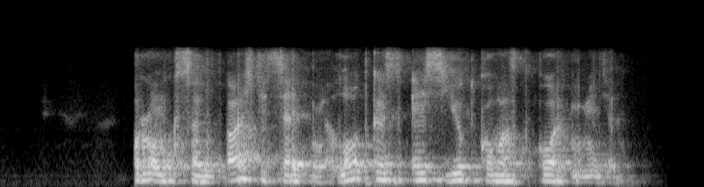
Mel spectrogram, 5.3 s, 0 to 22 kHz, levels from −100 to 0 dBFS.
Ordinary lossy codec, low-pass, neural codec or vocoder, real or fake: Opus, 24 kbps; 7.2 kHz; codec, 16 kHz, 2 kbps, FunCodec, trained on Chinese and English, 25 frames a second; fake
